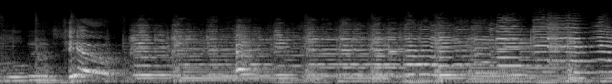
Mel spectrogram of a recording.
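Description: Klezmer violin playing a lively bowed melody over acoustic guitar accompaniment.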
